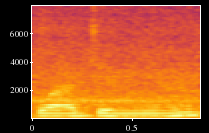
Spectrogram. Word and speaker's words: Vladimir: So VL Vla with the A, so Vla, and then DIM Dim, and IR ear, so Vladimir.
